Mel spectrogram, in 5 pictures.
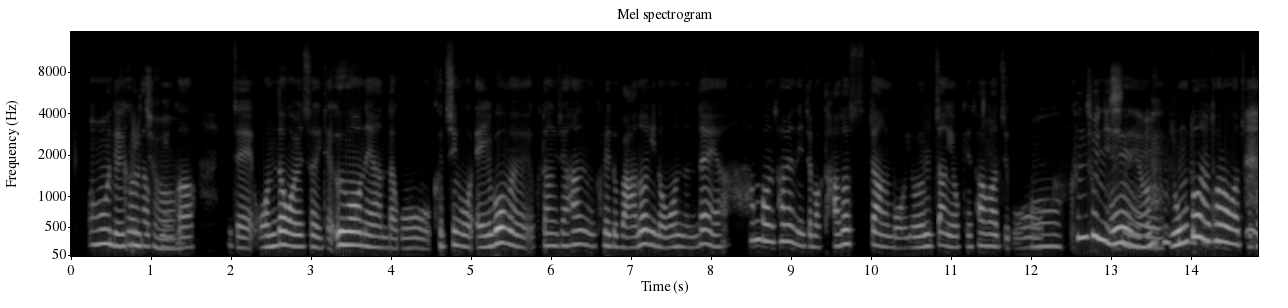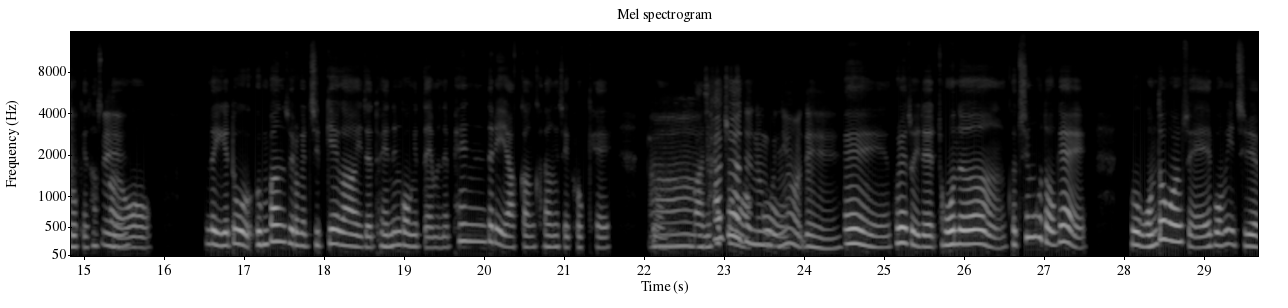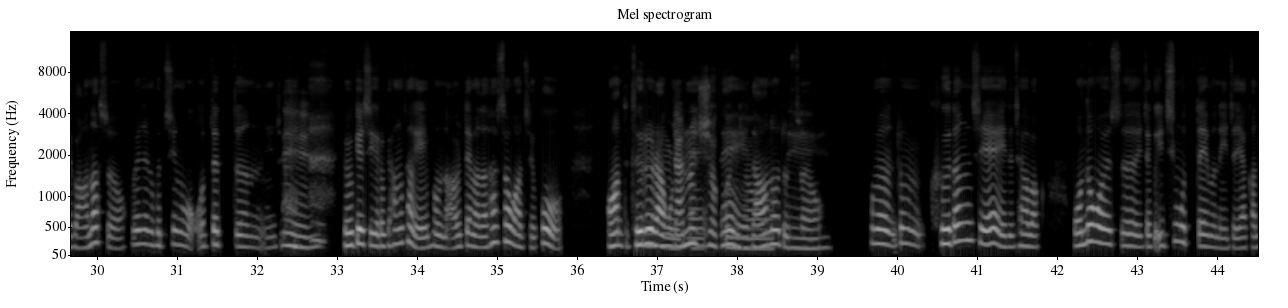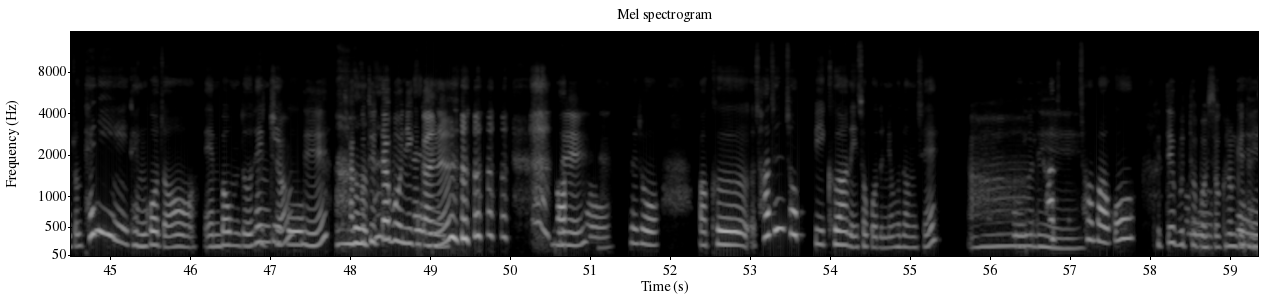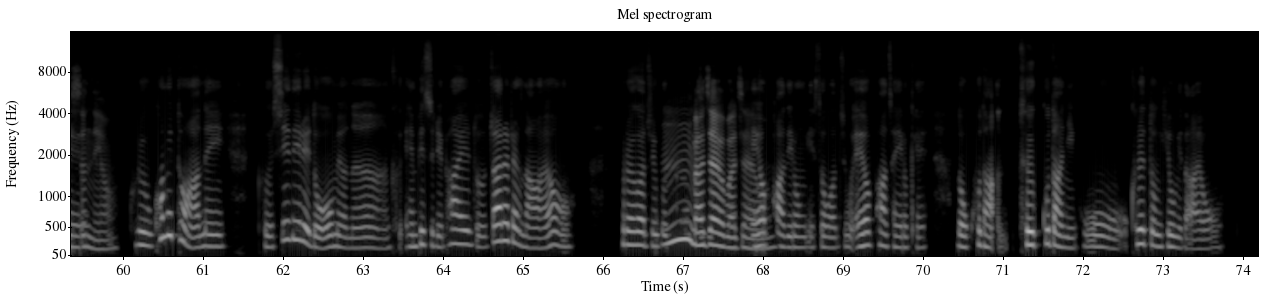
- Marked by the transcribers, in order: other background noise; laugh; laughing while speaking: "이제"; laugh
- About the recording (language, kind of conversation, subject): Korean, podcast, 미디어(라디오, TV, 유튜브)가 너의 음악 취향을 어떻게 만들었어?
